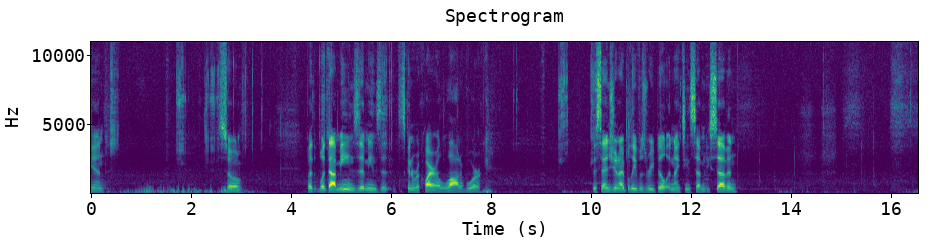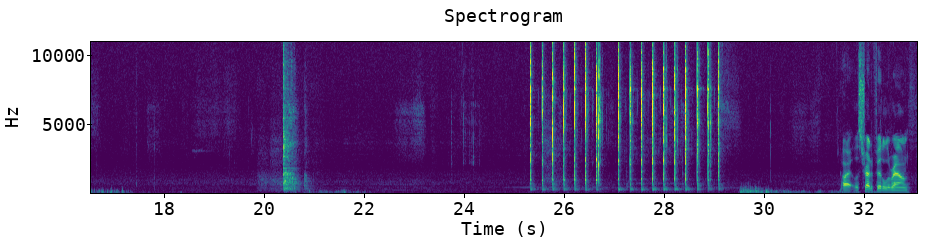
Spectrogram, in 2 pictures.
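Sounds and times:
ratchet wrench clicking: 25.3 - 29.2.

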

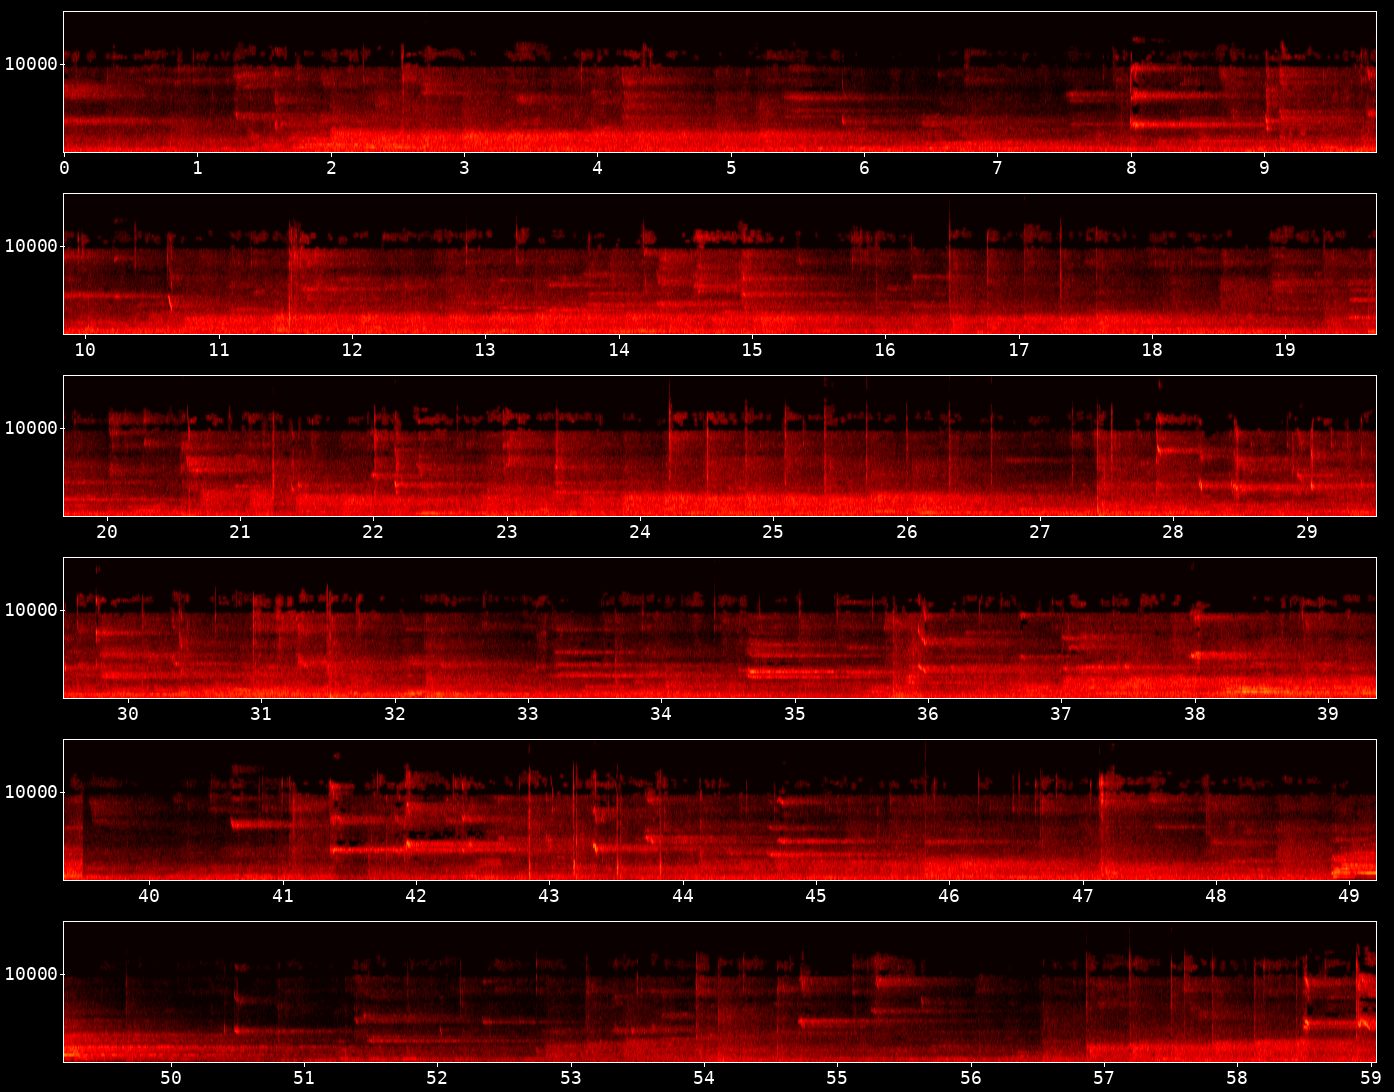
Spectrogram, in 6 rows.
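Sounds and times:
background chatter: 0.0 - 59.0.

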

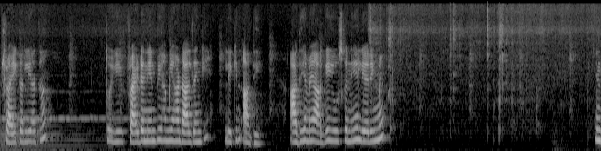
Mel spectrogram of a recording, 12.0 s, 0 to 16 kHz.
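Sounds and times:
spatula clicking on metal pot: 9.0 - 10.6.

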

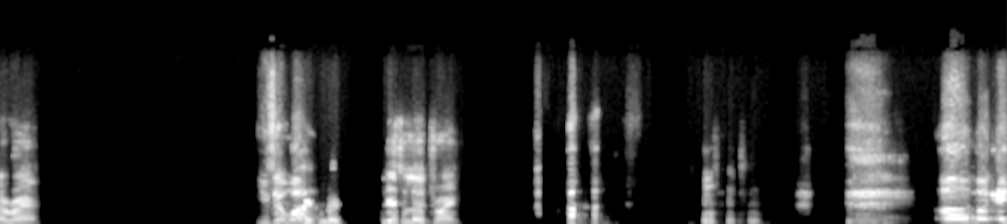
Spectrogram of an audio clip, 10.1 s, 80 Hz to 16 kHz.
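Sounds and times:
men laughing: 5.4 - 6.2, 7.0 - 9.0.

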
